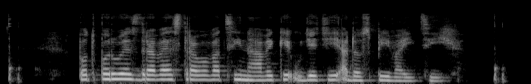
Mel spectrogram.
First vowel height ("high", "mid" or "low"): mid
